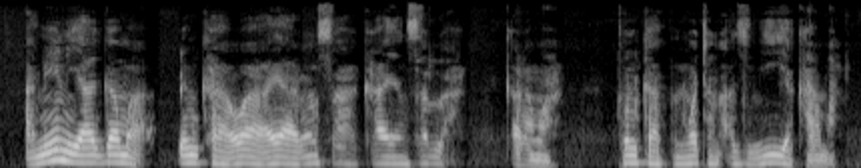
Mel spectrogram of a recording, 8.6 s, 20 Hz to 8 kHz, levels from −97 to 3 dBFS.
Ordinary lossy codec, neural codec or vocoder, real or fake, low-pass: AAC, 32 kbps; none; real; 7.2 kHz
